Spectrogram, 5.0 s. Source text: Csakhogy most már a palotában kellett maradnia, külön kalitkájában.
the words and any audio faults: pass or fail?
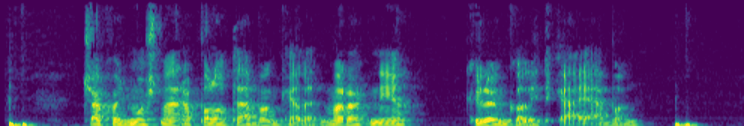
pass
